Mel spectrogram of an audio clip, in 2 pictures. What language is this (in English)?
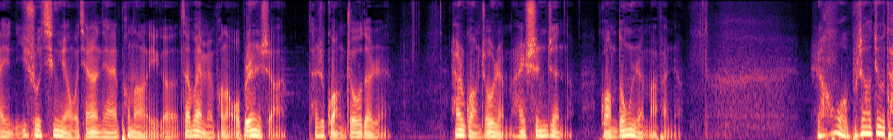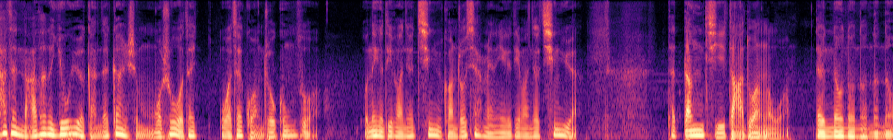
Chinese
